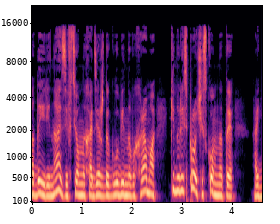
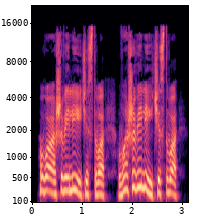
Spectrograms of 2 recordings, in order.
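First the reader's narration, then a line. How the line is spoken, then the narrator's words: Straining desperate shouting. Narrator (Russian): надрывался Тиаран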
